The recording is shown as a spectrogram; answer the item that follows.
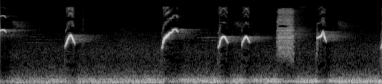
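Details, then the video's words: Ashy drongo song for prompting a caged bird to sing: sharp upslurred whistles, some doubled, spaced irregularly about once a second, over steady low-pitched background hum and one brief noisy burst. "SRIGUNTING ABU ABU GACOR PALING CEPAT BIKIN SRIGUNTING BAHAN JADI GACOR"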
